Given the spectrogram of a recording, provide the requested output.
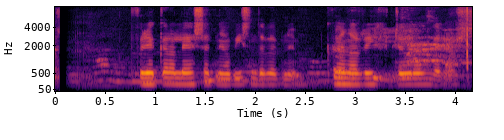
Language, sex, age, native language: Icelandic, male, 18-19, Icelandic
